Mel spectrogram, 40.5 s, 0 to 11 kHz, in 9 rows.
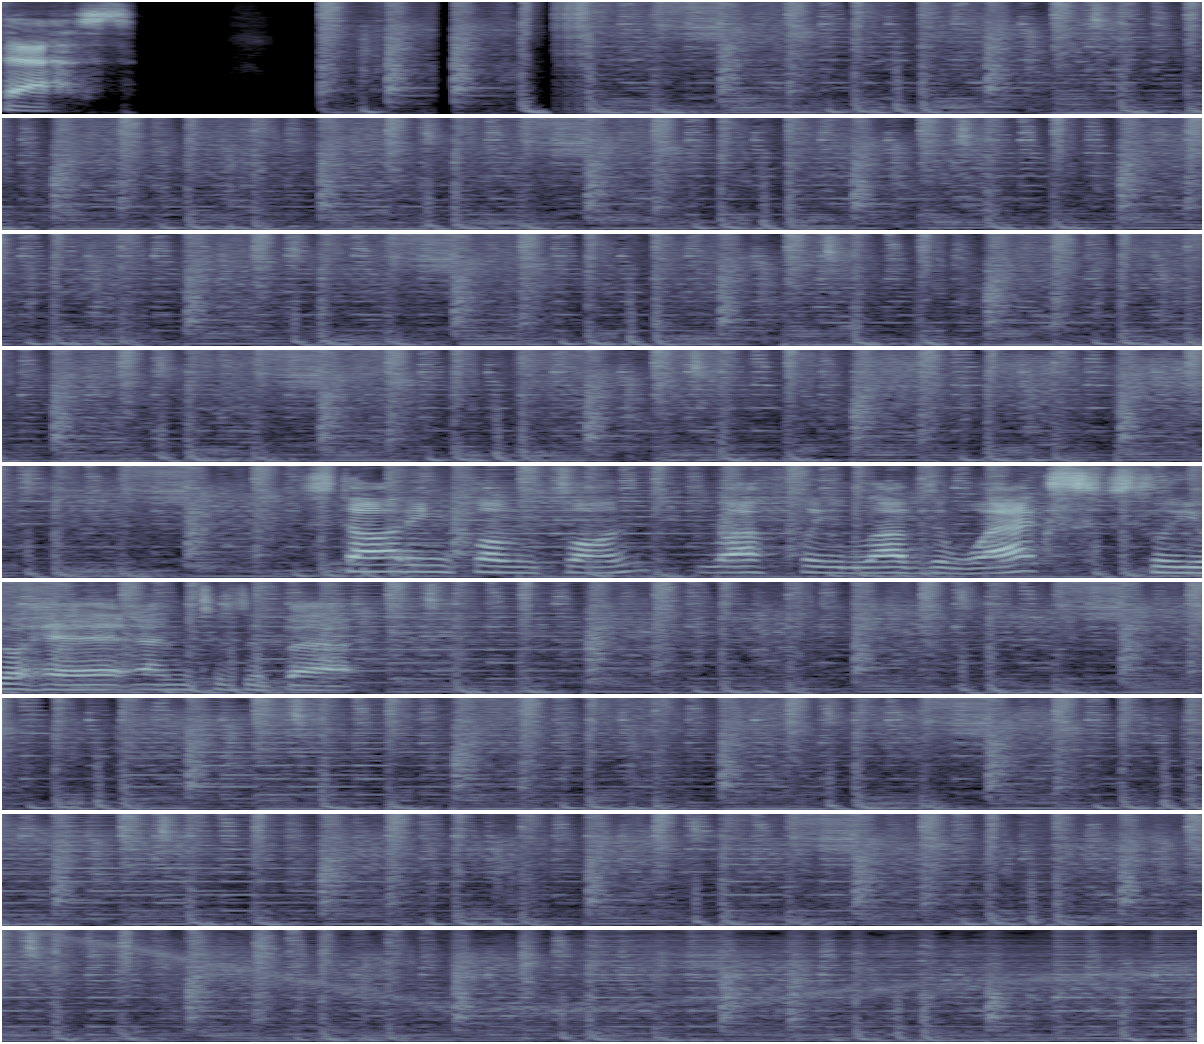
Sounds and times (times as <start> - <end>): Music: 1.2 - 40.4.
